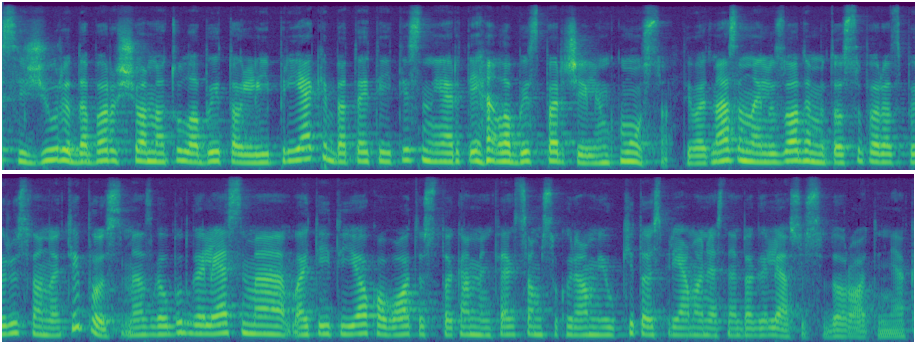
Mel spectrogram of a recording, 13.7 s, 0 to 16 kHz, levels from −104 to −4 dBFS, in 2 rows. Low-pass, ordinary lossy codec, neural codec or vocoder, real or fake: 14.4 kHz; AAC, 96 kbps; none; real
